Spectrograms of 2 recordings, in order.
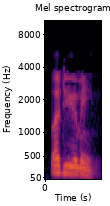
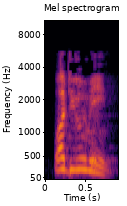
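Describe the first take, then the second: First: Offended big man, held back; restrained indignation. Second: Louder, higher offended protest; indignant outburst. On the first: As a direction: take offence, keeping it contained. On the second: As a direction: act affronted and raise your voice. Offended big man repeats himself louder. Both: Acted.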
